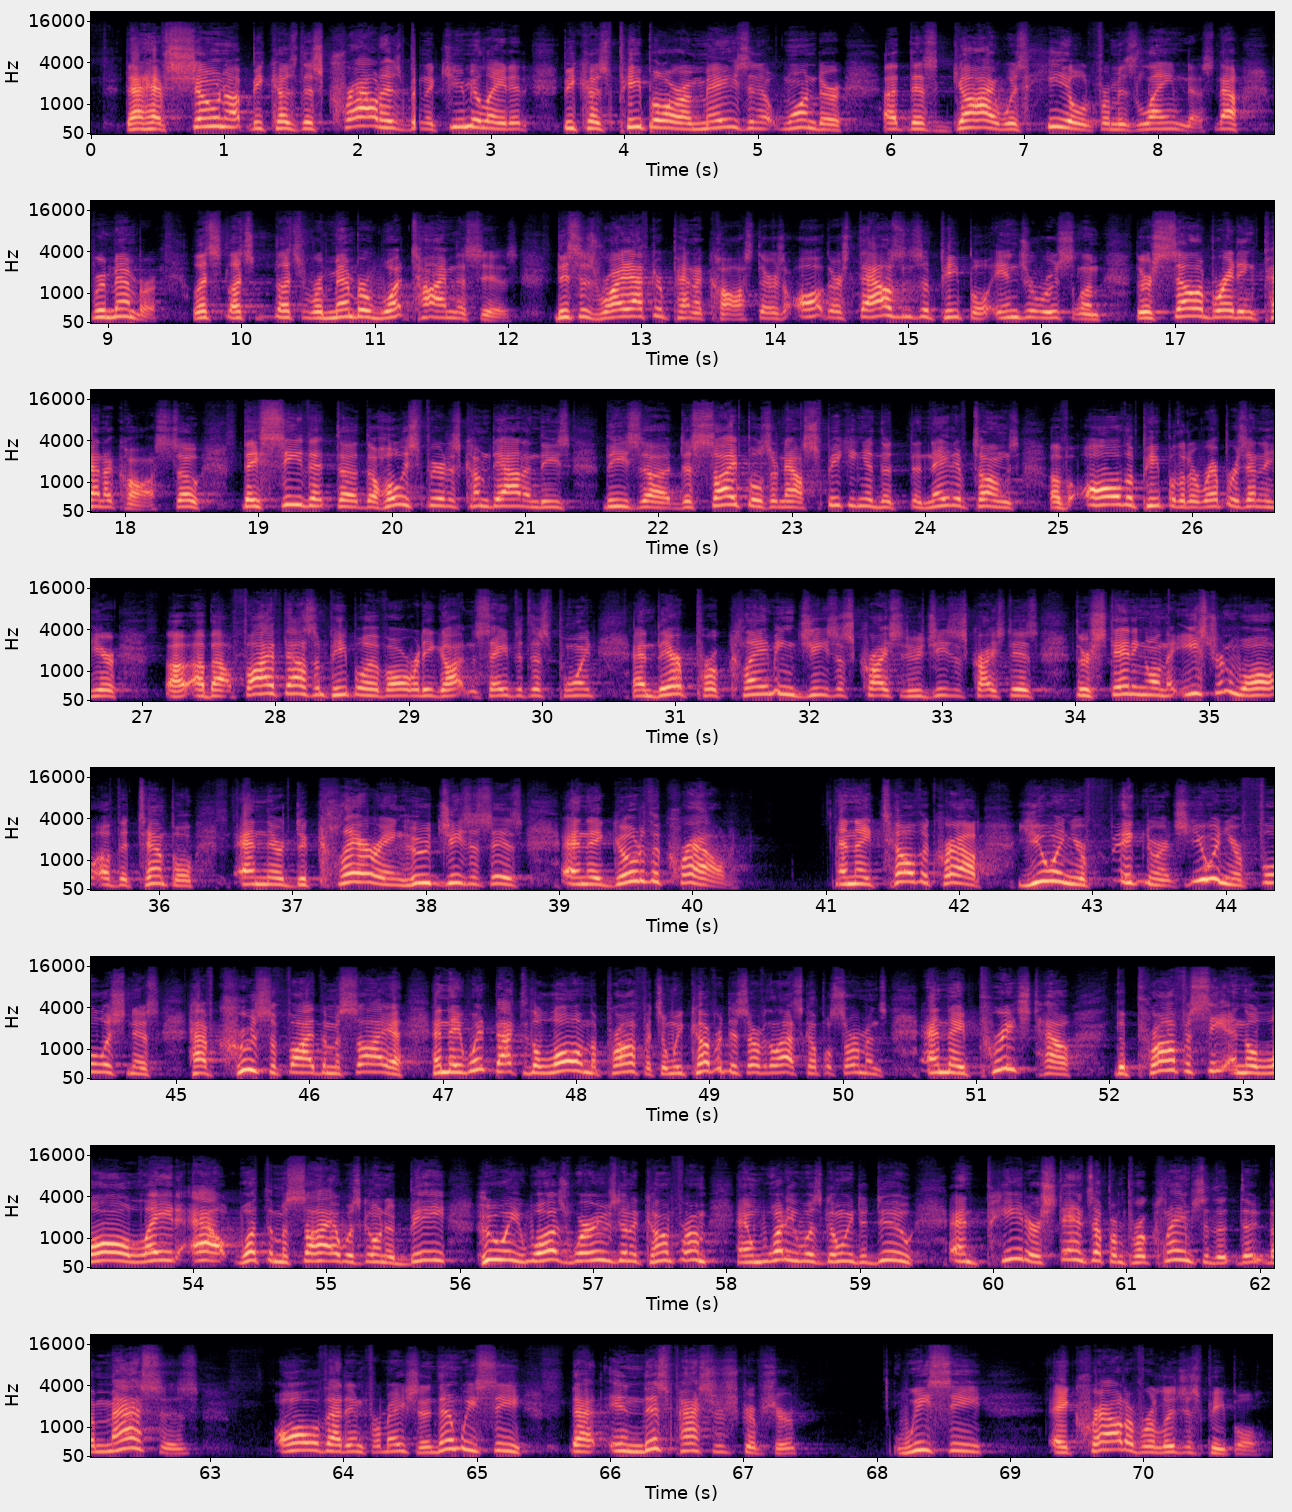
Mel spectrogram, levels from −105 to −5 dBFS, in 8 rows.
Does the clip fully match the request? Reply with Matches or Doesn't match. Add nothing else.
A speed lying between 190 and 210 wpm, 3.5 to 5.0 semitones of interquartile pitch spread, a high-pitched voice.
Matches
